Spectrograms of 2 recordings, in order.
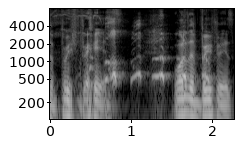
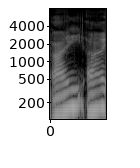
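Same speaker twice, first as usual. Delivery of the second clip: higher, mock moaning aye aye; mock moans; 9 semitones higher, 7 dB quieter than usual. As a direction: imitate her pleasured noise, hammed up. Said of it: "that's her, her noise".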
